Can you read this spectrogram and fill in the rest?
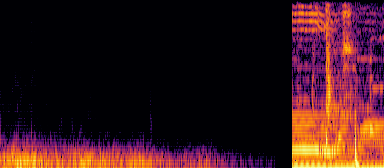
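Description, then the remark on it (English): A deep rolling rumble of thunder from a storm bringing record rains swells and slowly fades away over about four seconds, followed by a brief silence before loud music cuts in abruptly. “Now, later tonight, and in the morning, before we see this storm pull out.”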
